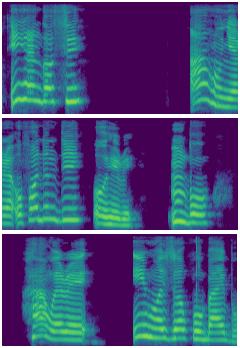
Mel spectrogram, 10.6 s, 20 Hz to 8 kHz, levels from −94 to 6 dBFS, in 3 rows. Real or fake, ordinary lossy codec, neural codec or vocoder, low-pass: real; none; none; 7.2 kHz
